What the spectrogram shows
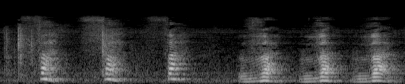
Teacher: f is voiceless V is voiced f- f- f- v-- v-v but they're the same production lip · How we produce it is top teeth to bottom lip. So they call those labiodental.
